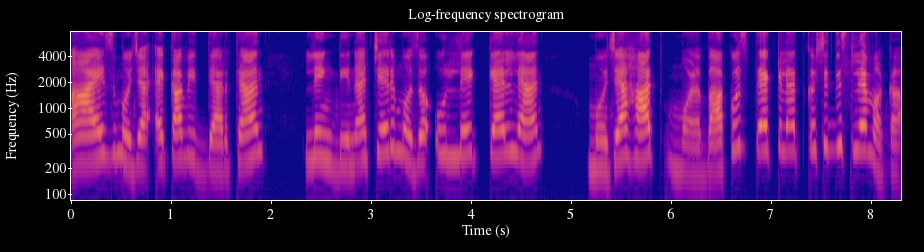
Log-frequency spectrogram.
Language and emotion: Goan Konkani, happy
